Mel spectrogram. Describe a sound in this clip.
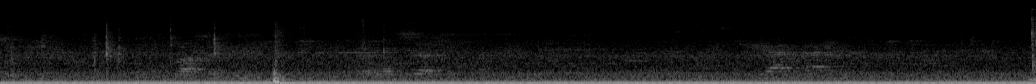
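A plastic card case clicks and rattles in hands.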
